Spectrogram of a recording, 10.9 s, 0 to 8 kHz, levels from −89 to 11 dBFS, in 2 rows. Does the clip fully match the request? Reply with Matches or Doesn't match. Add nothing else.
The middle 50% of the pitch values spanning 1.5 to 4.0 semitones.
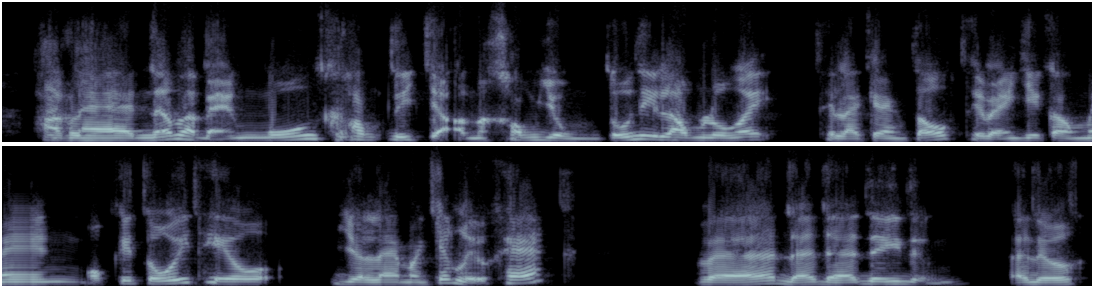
Matches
